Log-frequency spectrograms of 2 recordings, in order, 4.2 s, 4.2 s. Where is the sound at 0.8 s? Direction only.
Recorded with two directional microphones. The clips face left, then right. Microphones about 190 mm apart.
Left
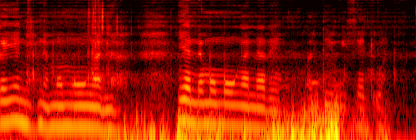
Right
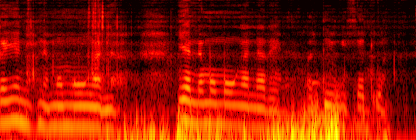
5° left (ahead or behind).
